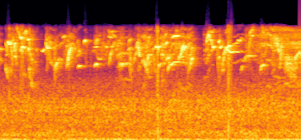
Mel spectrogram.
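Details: Brief burst of young male common linnet song indoors: bright twittering chirps and short warbled phrases in quick succession, with a light low rumble in the background.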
